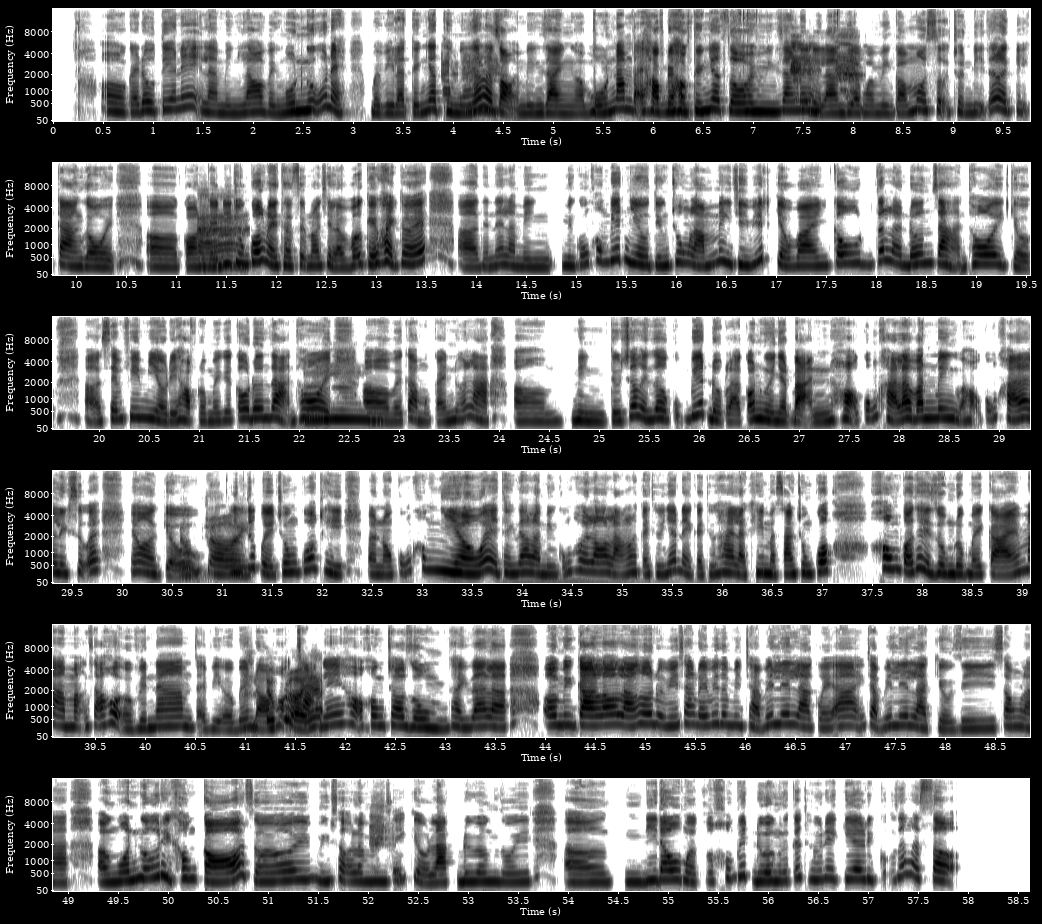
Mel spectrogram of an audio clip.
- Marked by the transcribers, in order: other background noise; laugh; tapping; chuckle
- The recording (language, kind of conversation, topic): Vietnamese, advice, Làm sao để giảm bớt căng thẳng khi đi du lịch xa?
